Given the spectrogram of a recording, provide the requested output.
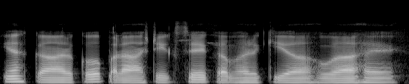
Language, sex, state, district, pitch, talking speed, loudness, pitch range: Hindi, male, Jharkhand, Ranchi, 100 Hz, 130 wpm, -18 LUFS, 95-105 Hz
